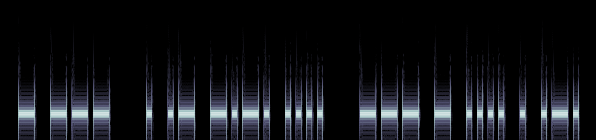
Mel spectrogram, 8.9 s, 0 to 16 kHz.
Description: Morse code, heard as a keyed tone, about 15 wpm, 700 Hz. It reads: TO EACH OTHER
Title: Sentences from Top 1300 Words 15wpm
